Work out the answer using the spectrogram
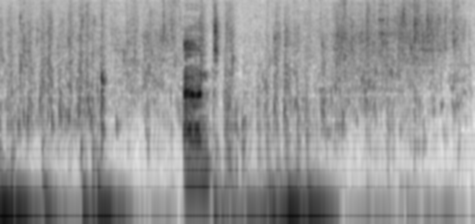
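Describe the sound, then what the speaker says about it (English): K&N washable air filter sloshed and agitated in a container of water, splashing and trickling close up, with a brief tonal squeak midway and someone speaking briefly over it. "I'm just going to give this a really good wash now,"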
